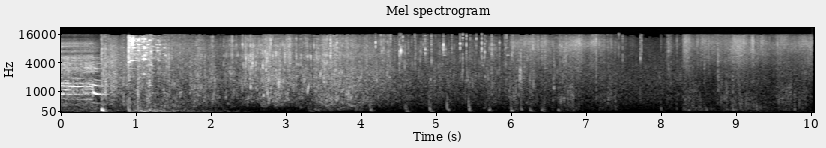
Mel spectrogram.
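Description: A man's footsteps crunch on snow.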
